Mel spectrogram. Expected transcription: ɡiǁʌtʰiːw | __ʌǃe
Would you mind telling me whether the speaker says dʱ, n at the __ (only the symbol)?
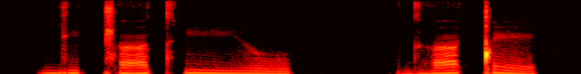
dʱ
